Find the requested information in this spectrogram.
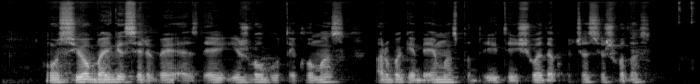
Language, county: Lithuanian, Marijampolė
